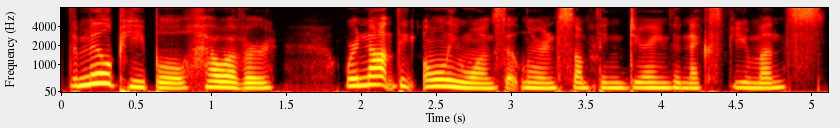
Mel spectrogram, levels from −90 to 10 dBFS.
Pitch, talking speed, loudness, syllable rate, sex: 205 Hz, 200 wpm, -17 LUFS, 5.8 syllables/s, female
